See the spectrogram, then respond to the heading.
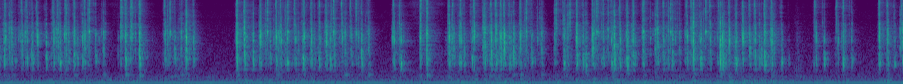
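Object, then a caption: Mechanical keyboard with plastic keycaps. Both hands type with their fingertips on a full-size mechanical keyboard with plastic keycaps and blue clicky switches. Bright, sharp clicks come in fast bursts with short pauses between runs, and each keystroke dies away almost at once.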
